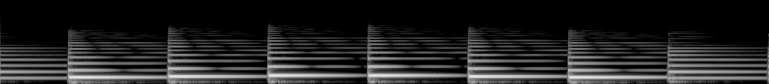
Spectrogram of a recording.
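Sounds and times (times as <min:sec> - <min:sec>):
guitar playing an eight-tone Spanish scale in A-flat: 0:00.7 - 0:06.8.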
